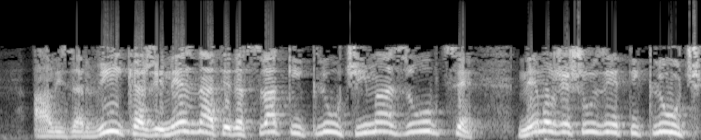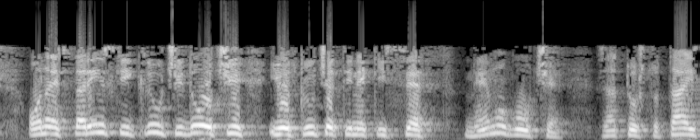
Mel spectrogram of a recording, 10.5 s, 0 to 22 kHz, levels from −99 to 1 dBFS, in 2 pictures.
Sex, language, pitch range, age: male, Croatian, 150-205 Hz, 50-69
